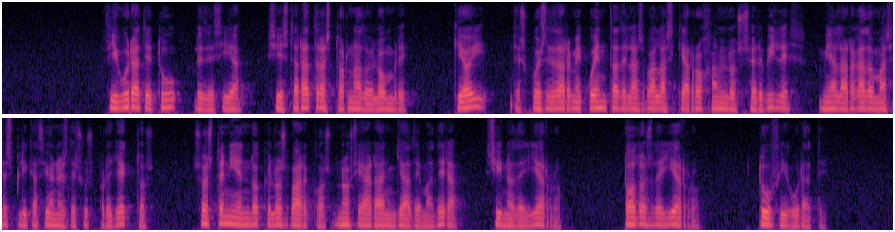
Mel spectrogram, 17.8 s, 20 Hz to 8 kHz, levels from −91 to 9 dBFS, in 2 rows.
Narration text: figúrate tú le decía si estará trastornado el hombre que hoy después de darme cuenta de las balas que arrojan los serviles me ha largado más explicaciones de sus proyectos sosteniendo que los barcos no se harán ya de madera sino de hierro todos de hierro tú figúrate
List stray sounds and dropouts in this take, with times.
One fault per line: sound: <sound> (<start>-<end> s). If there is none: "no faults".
no faults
